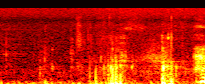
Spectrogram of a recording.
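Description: A few soft knocks and rustles, the loudest about a second in and just before the end.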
